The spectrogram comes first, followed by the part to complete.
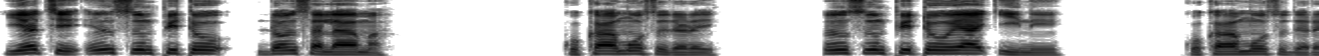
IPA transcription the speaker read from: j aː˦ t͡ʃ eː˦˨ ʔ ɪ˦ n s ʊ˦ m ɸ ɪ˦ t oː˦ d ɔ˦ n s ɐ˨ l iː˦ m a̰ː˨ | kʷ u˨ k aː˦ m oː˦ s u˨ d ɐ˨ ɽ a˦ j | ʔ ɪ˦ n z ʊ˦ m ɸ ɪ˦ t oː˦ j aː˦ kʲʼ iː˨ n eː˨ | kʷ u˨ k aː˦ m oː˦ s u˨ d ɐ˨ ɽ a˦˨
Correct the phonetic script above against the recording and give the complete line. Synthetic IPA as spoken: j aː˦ t͡ʃ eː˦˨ ʔ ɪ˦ n s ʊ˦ m ɸ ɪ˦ t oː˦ d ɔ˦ n s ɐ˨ l aː˦ m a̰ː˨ | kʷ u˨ k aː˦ m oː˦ s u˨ d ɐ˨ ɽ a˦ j | ʔ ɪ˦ n s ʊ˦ m ɸ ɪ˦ t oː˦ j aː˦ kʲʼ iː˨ n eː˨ | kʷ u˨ k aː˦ m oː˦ s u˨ d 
